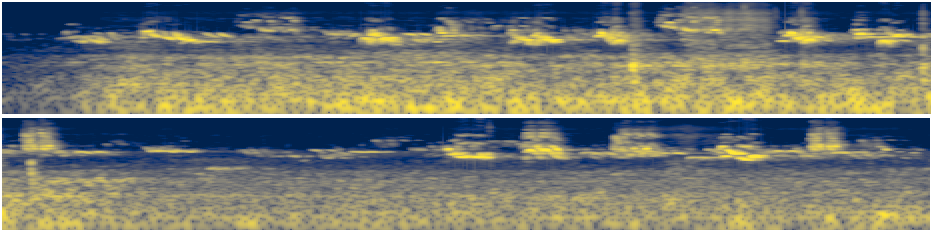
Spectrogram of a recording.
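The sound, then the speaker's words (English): Birds sing in the early morning with many bright, repeated chirps and short trills running through the whole clip over a soft, steady low rumble, with no traffic noise. “Listen to the birds sing.”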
